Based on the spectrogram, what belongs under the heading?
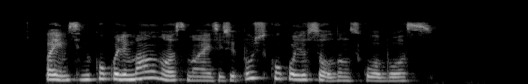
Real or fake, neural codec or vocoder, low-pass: fake; codec, 16 kHz, 8 kbps, FreqCodec, smaller model; 7.2 kHz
